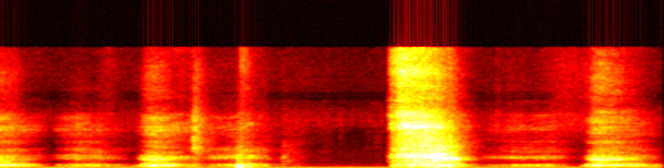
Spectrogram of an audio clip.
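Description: A man breathing hard through the mouth while rowing a kettlebell, with short breaths out and one loud, forceful exhale about three seconds in.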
